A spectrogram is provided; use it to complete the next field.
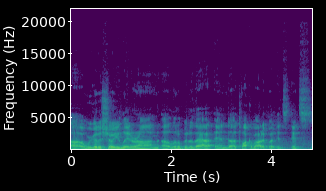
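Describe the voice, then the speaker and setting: A man with an American accent speaks at a fairly low pitch, with noticeable background noise and audible room echo. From Cleveland, Ohio, US. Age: 50s. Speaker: retired biotech professional, vlogger. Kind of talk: casual chat.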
